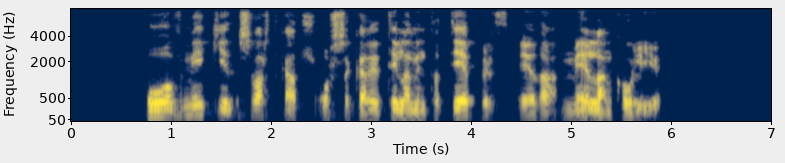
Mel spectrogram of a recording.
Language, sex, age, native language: Icelandic, male, 30-39, Icelandic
